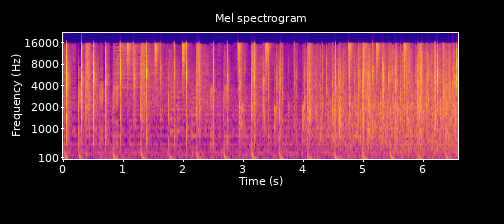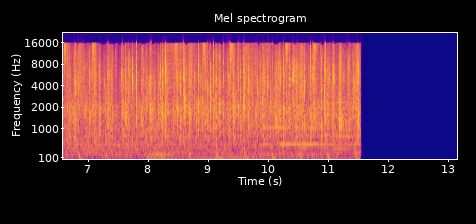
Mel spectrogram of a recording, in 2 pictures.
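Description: A crowd clapping, first in a steady beat, then thickening about four seconds in into loud applause from many hands, over background music. It all cuts off abruptly just before the end.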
